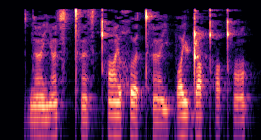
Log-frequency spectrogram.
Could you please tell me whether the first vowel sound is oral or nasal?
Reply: nasal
